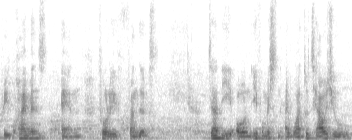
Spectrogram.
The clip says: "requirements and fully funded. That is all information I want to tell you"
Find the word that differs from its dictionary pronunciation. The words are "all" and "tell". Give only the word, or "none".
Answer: all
